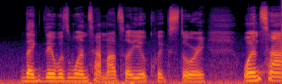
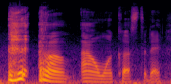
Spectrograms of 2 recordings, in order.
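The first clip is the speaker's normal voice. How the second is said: usual speaking voice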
